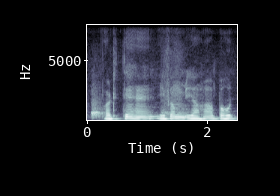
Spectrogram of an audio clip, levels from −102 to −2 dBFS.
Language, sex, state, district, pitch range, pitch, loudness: Hindi, male, Bihar, Patna, 135-145 Hz, 140 Hz, -13 LUFS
